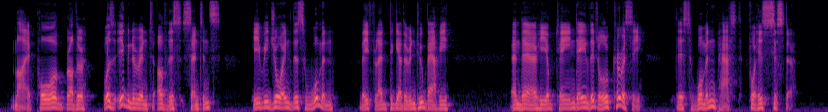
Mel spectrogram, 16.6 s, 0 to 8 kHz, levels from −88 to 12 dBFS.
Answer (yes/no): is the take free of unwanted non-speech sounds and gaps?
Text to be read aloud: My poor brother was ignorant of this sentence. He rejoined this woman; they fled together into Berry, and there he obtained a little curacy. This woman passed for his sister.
yes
